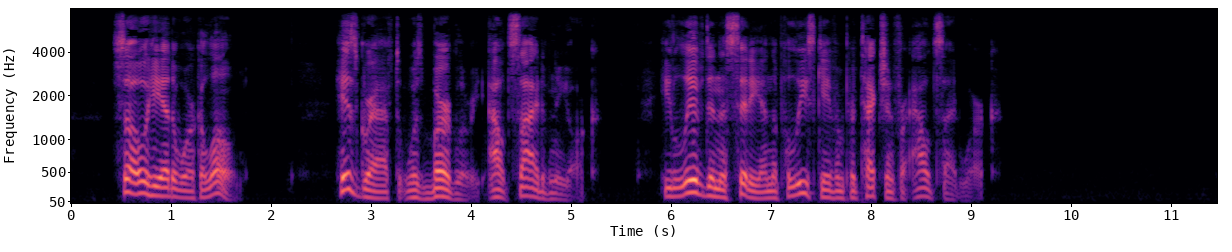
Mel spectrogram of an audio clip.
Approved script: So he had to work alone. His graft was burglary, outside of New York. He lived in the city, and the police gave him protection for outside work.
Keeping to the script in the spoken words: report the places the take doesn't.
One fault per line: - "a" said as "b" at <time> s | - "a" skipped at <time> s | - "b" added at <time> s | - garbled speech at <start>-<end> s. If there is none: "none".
none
